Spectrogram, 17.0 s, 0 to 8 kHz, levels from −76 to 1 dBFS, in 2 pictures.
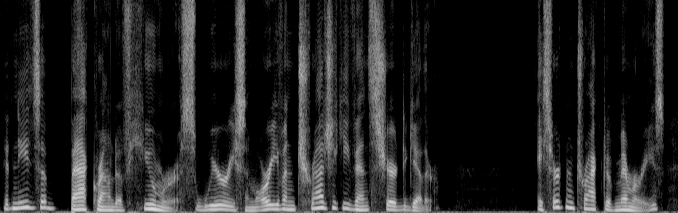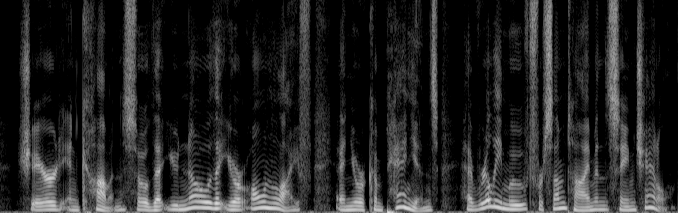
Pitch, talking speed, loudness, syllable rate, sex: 155 Hz, 150 wpm, -20 LUFS, 4.4 syllables/s, male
